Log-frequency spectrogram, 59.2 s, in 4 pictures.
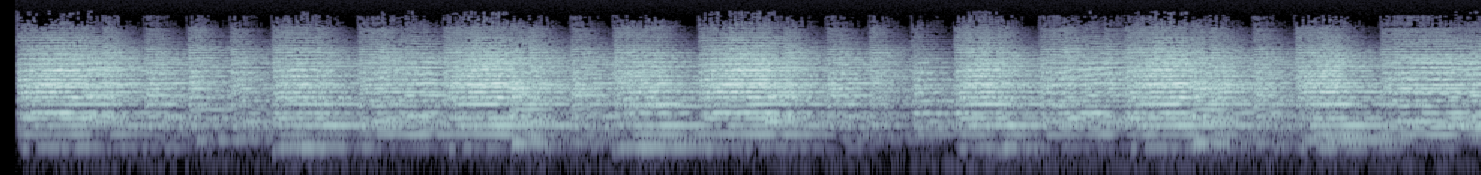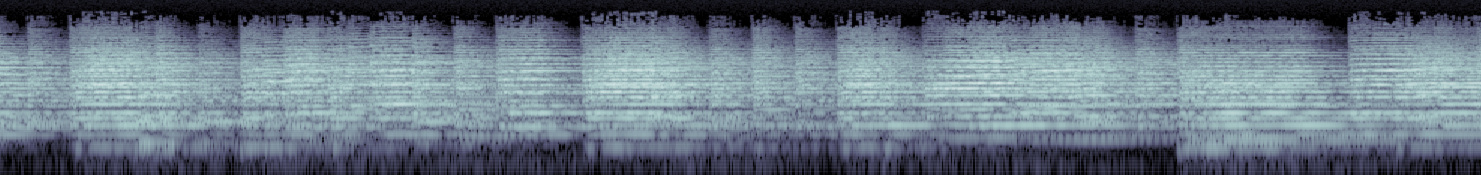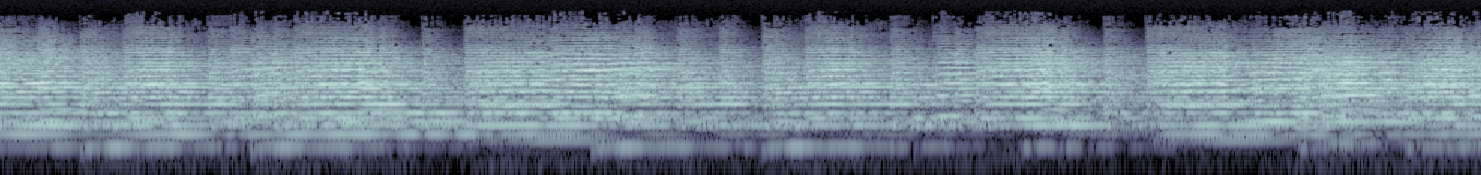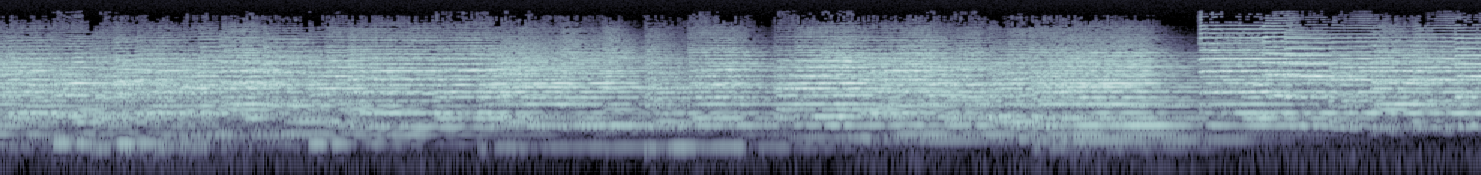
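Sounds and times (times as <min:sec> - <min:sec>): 
brass band playing a Christmas carol: 0:00.2 - 0:59.2.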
